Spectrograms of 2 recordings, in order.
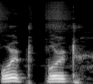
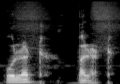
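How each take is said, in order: First: Both words are clipped, with u vowels throughout. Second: Both words have a full a vowel inside. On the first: The speaker calls it wrong. "उल्ट पुल्ट बिल्कुल गलत है।" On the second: The speaker calls it right. "दुरुस्त लफ्ज है उलट पलट।"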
